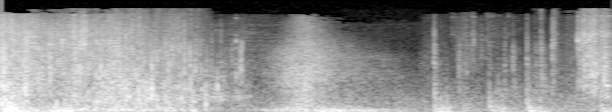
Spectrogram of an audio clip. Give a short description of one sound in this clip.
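A knife stabs into flesh with wet thuds.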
